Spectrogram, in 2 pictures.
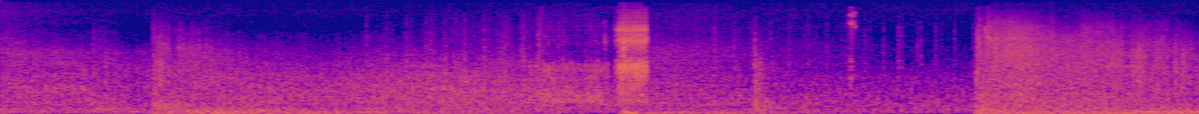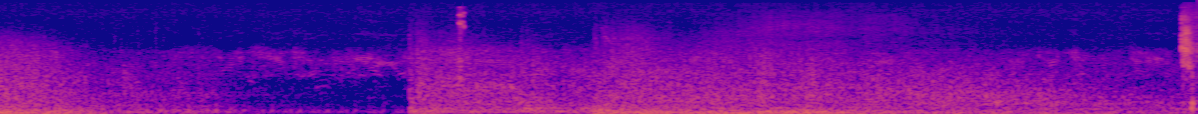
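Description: Heavy booming rocket artillery explosions in the war game WARNO, several deep rumbling blasts rolling one after another, loud and sustained with short lulls between impacts.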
